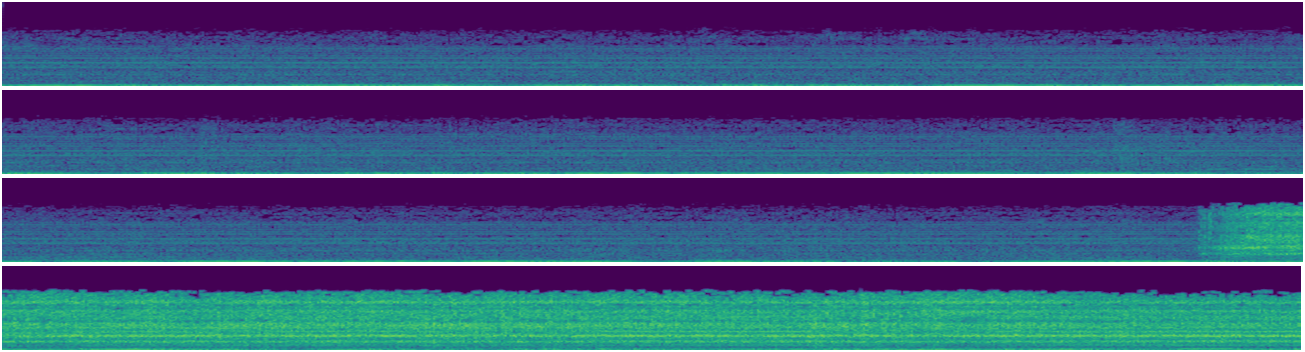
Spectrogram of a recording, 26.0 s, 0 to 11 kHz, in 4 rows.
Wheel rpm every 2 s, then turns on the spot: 0, 0, 0, 0, 0, 0, 0, 0, 0, 40, 160, 160, 160.
none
